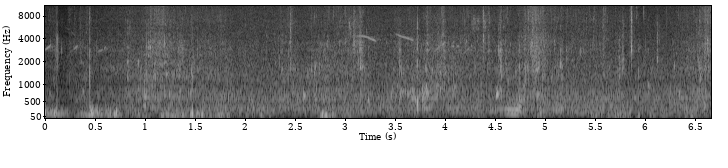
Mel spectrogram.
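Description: Wind on the microphone over outdoor ambience, with a few short, high bird chirps about three seconds in.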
